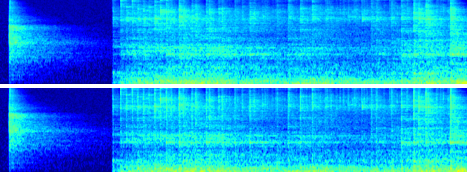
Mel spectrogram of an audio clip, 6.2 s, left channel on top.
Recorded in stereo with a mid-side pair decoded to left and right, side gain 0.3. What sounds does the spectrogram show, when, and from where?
0.1 s a finger snap: 35° right, 0.7 m
1.5 s typing on a keyboard: 65° right, 1.8 m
